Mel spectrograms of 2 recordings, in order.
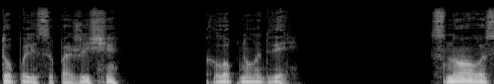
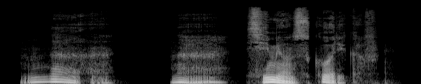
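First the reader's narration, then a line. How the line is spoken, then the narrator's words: Whisper. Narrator (Russian): шепнул господин Неймлис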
